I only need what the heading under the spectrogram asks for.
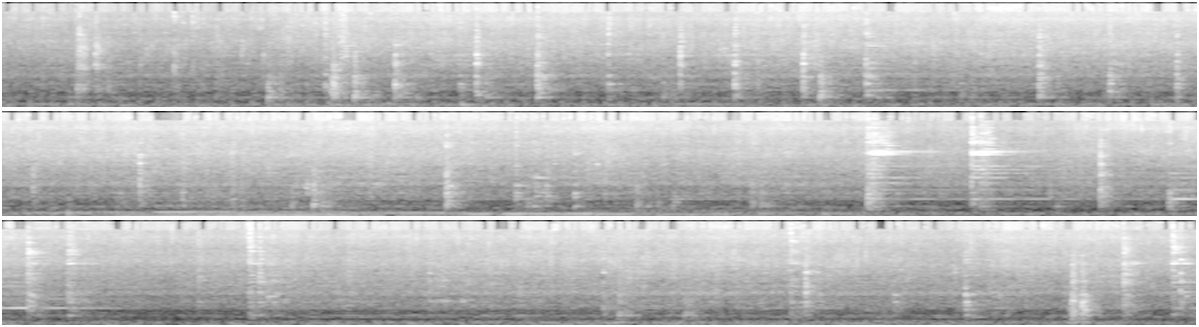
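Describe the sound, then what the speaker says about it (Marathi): Onions sautéing with a pinch of salt in a pan for chole masala give a steady close sizzle, broken by frequent scraping and tapping of a stirring spoon. "आता कांद्याला आपण परतून घेऊ कांद्यामध्ये ना थोडंसं मीठ टाकते"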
